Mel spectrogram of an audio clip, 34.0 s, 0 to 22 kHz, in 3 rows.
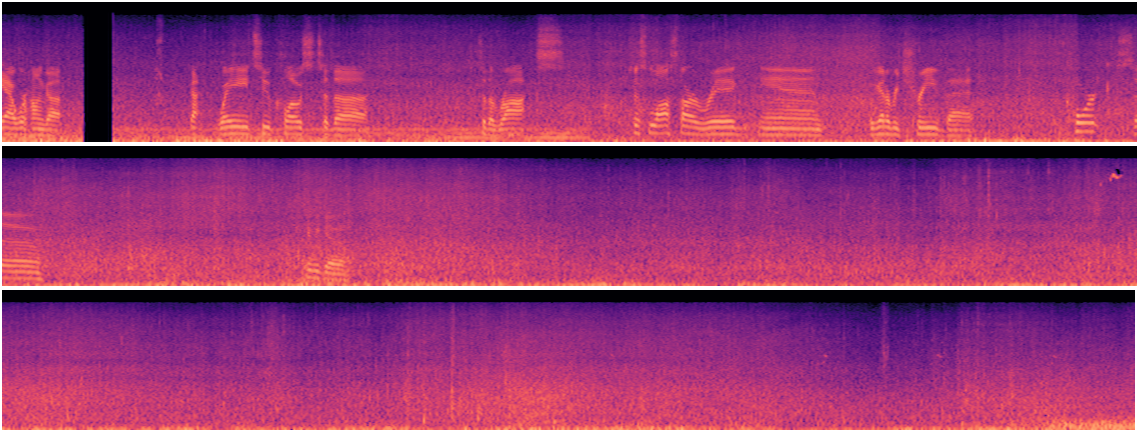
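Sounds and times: waves breaking against rocks: 0:01.9 - 0:34.0
wind rumbling on microphone: 0:09.3 - 0:34.0.

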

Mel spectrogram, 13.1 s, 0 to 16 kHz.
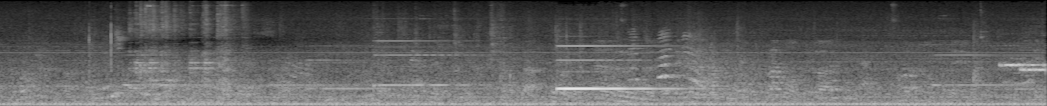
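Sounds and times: loud single-pitched tone: 0:07.0 - 0:08.6
faint electronic tone: 0:11.6 - 0:13.0.

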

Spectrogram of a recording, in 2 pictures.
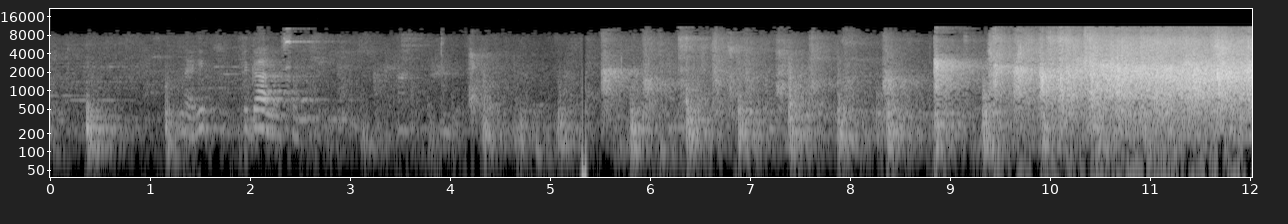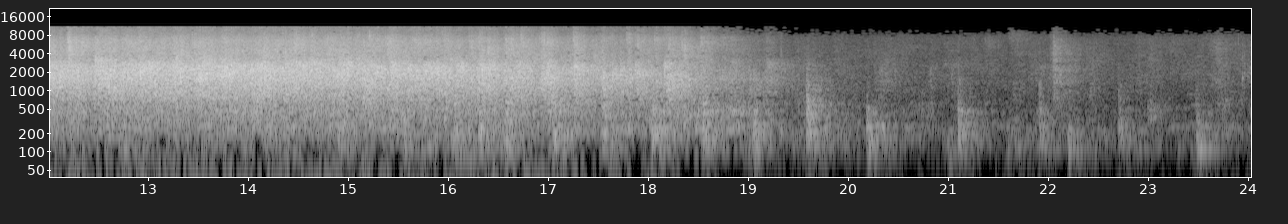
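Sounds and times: audience applauding: 0:09.3 - 0:19.4.

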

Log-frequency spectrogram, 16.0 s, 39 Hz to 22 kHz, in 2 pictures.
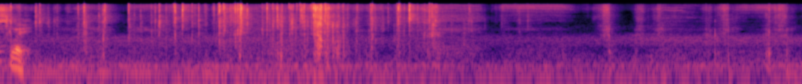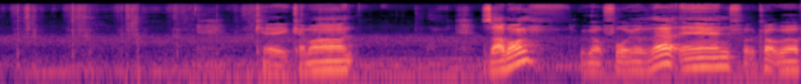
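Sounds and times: foil wrapper crinkling and tearing: 0:00.0 - 0:04.7
cards rustling and clicking: 0:00.0 - 0:05.4, 0:06.0 - 0:10.0.

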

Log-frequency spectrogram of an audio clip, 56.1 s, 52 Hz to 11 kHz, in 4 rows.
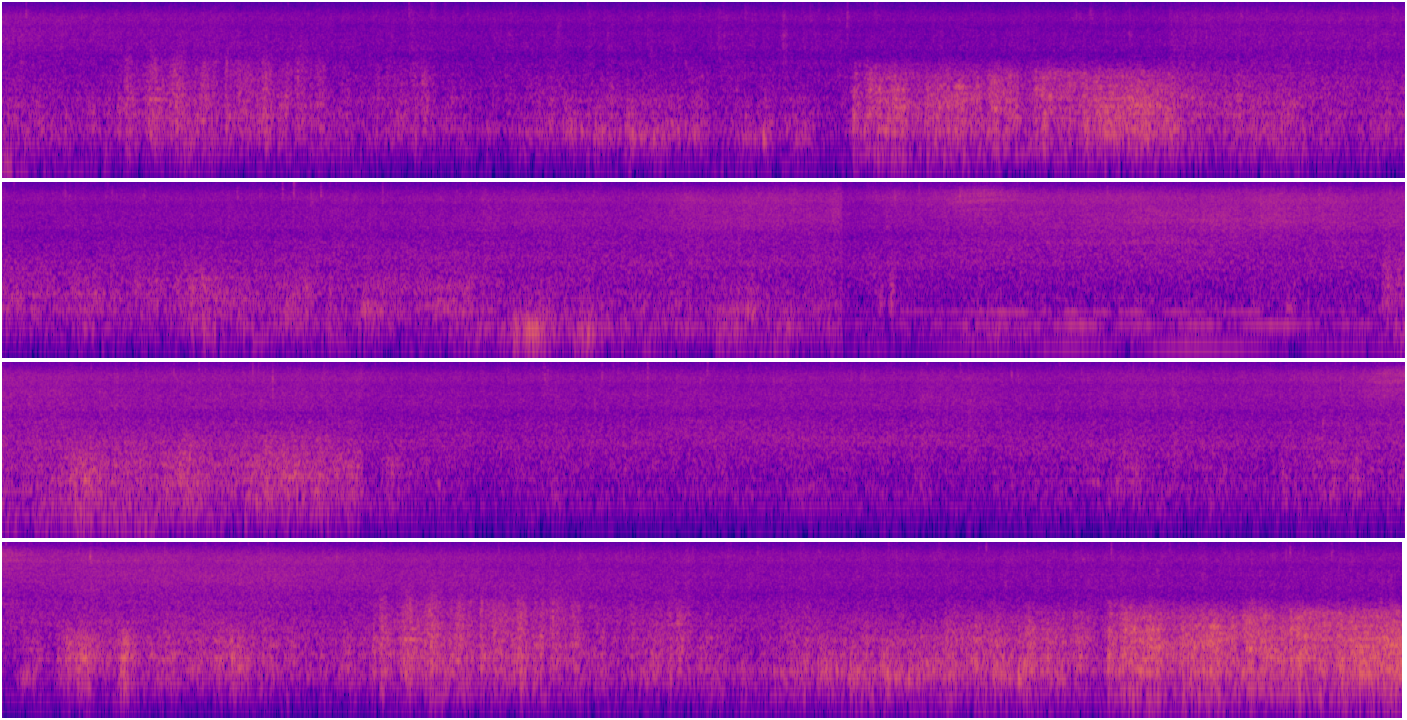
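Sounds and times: rain hissing: 0:00.0 - 0:56.0
thunder rumbling: 0:01.1 - 0:04.4, 0:08.5 - 0:13.2, 0:27.8 - 0:32.0, 0:42.3 - 0:49.3, 0:49.9 - 0:56.0.

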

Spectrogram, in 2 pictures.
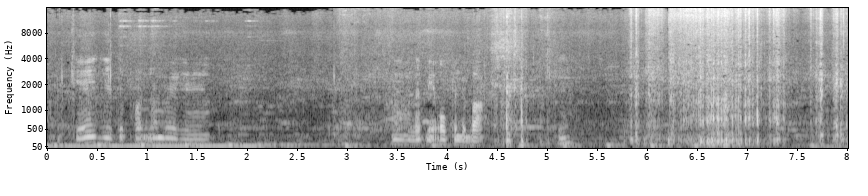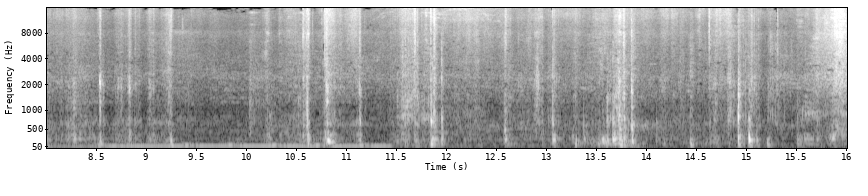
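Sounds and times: knife cutting cardboard box: 0:05.8 - 0:09.4.

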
